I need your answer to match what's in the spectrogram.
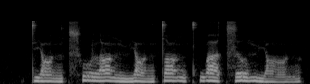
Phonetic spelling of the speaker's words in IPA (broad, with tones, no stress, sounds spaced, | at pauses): t̪ j ɑ˨˩ ŋ t͡sʰ u˥˧ l ɑ˥˩ ŋ m j ɑ˨˩ ŋ t̪ ɑ˥˧ ŋ kʰ w ä˥˩ t͡s ɹ̩˥ m j ɑ˨˩˦ ŋ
